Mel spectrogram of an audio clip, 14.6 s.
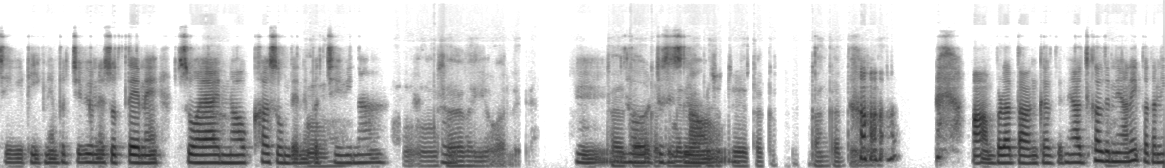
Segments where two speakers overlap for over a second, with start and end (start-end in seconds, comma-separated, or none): none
